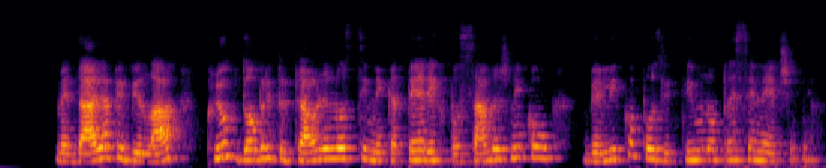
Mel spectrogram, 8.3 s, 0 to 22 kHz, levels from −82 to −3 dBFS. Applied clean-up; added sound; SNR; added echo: neural mask model Resemble Enhance denoiser.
